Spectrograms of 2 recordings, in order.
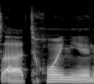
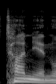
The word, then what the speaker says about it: Tonyan: And I was just trying to figure out how to pronounce his name, because I think it's a little bit different, because I don't think it's Toinian or Tonyan. – It's Tonyan, like Funyan.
